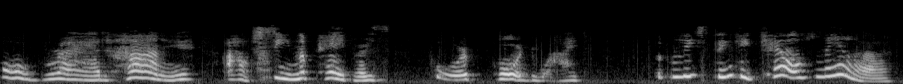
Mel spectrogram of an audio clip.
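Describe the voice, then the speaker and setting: A woman's voice: a little high, big pitch swings, slow, slightly rough, full character voice. An actress playing a coy, sugary, evasive Southern woman with an American Southern accent in a vintage radio drama. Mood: pitying. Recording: muffled vintage radio recording.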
